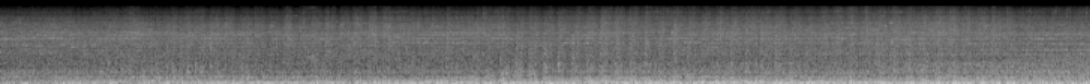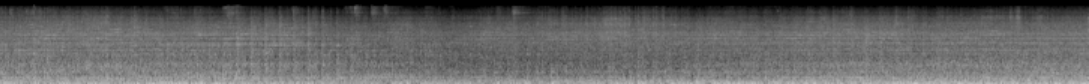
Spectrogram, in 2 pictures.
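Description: Freight cars of a Norfolk Southern train rolling steadily past: covered hoppers, a tank car and gondolas, their steel wheels rumbling along the rails in a continuous, unbroken run.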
